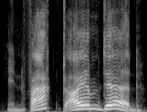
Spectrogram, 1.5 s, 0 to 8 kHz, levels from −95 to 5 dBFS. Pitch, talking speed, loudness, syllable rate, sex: 195 Hz, 205 wpm, -15 LUFS, 3.8 syllables/s, male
